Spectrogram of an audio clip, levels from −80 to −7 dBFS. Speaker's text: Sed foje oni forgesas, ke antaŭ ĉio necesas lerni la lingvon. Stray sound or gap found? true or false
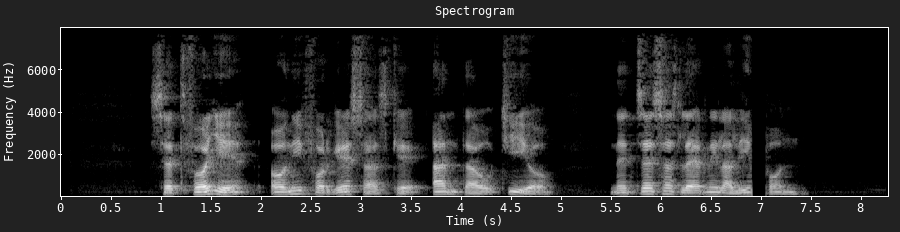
true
